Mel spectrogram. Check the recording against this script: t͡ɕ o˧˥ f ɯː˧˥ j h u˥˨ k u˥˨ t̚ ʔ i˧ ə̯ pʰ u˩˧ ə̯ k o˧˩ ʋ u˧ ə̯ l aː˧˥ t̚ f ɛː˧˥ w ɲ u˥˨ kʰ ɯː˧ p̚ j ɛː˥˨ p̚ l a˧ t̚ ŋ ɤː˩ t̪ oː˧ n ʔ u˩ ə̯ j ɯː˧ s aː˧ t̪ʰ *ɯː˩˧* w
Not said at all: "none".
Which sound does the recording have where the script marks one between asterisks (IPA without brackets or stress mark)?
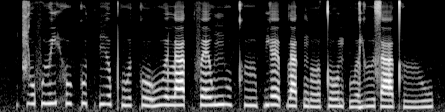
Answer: ɯː˩˧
